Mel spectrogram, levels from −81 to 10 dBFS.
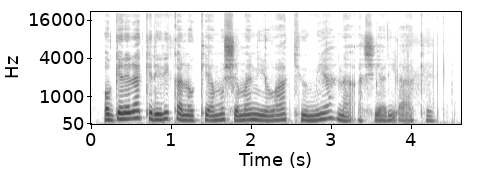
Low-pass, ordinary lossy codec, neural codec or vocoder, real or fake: none; none; vocoder, 44.1 kHz, 128 mel bands, Pupu-Vocoder; fake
